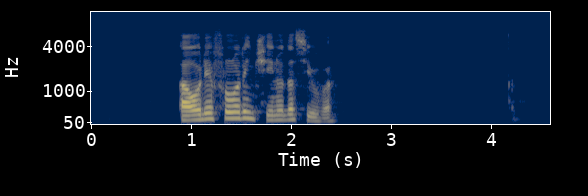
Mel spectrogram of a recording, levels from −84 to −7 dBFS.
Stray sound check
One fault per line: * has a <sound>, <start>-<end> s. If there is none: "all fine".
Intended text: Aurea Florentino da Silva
all fine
